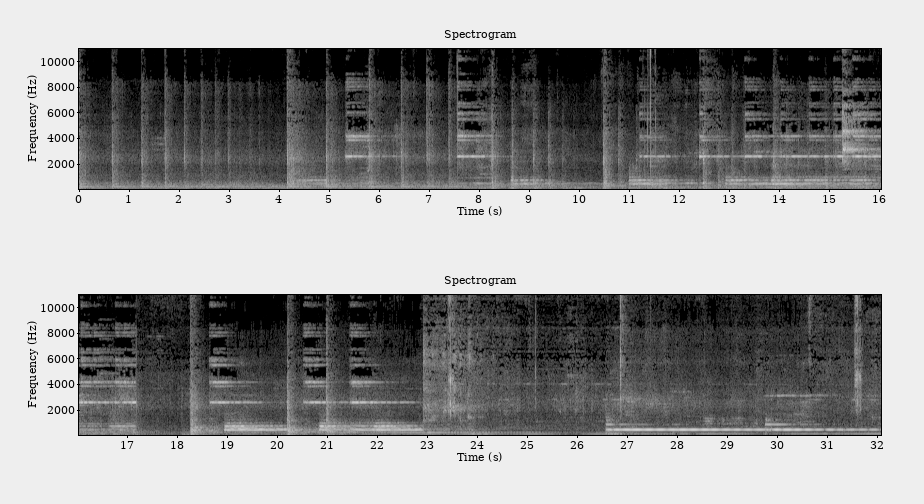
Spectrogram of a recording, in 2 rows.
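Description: Buddhist temple ritual percussion: a run of separate strikes with ringing bell tones over a low steady drone. About 27 seconds in, a large bronze bowl bell is struck and rings on loudly with a pulsing hum.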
